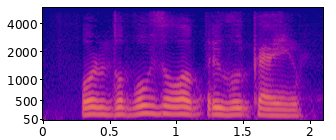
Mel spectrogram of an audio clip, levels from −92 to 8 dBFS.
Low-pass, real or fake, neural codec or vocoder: 5.4 kHz; fake; codec, 16 kHz, 0.5 kbps, FreqCodec, larger model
